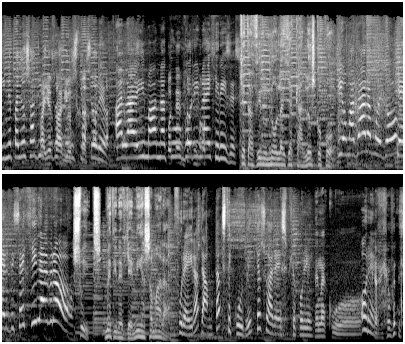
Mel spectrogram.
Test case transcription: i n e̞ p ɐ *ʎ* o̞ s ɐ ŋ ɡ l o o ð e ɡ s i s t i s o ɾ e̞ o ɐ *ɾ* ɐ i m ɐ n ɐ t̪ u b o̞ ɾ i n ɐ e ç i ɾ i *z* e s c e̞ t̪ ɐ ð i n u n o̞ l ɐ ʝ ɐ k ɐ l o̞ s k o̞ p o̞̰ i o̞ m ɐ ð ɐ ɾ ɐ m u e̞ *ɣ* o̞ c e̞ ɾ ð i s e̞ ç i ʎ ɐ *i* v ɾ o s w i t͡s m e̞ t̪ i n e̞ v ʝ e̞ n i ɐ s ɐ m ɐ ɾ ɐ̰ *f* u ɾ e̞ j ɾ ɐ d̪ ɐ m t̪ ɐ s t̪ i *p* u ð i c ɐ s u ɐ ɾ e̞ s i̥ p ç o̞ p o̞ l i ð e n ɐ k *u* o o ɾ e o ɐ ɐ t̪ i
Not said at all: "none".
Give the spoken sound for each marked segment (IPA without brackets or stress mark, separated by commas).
ʎ, l, z, ð, e, f, k, u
